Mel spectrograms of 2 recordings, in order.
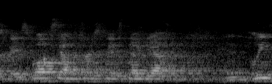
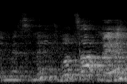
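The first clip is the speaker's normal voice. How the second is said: starstruck greeting; 7 semitones higher than usual. Retold or imitated. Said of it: "I'm like".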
